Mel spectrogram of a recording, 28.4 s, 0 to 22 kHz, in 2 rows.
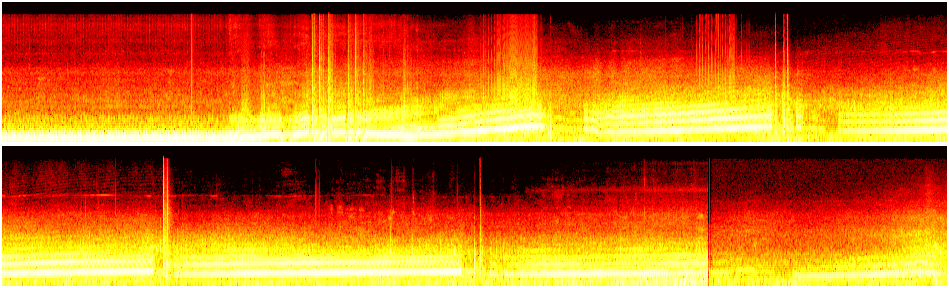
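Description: Tuned Audi A6 C5's 2.7-litre twin-turbo V6, about 800 hp, held at steady revs on launch control and then launching hard and accelerating through the gears. The engine note climbs in each gear with a short break at every upshift, four in all. Near the end the revs fall away and then climb again.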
